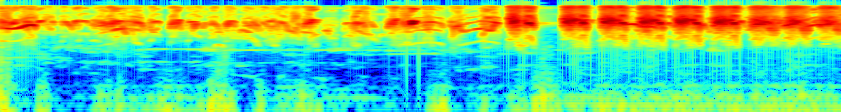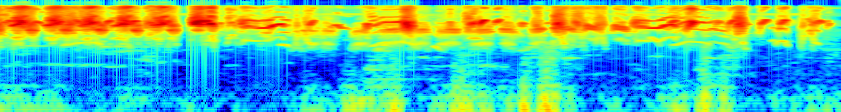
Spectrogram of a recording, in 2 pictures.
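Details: Male olive-backed sunbird calling to a rival, a dense burst of sharp high chirps around the middle, then scattered twittering notes, over low rumbling background noise.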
